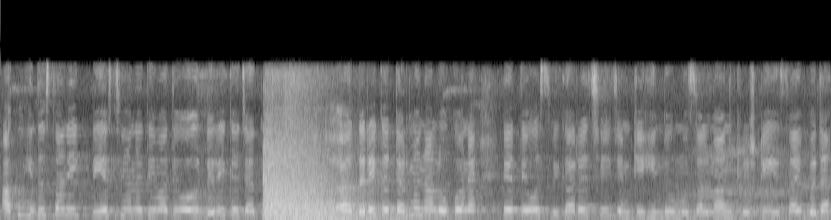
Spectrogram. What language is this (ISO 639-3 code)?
guj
